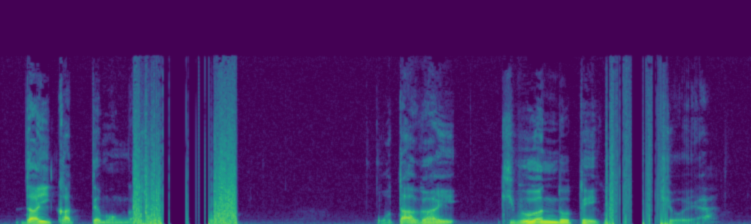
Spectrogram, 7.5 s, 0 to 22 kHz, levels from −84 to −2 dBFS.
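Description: You've got an intermittent contact problem here, twice. Around 1.33 to 2.36 s, and again from 6.06 to 6.67 s, the sound drops out with a crackle at each edge, and each gap lasts about 0.48 s with just faint hiss underneath. That's the signature of a loose cable or plug briefly losing its connection and then reseating, so I'd check the leads and connectors in the chain.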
